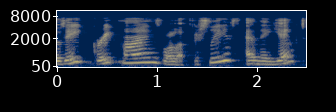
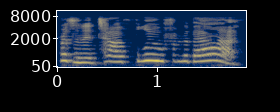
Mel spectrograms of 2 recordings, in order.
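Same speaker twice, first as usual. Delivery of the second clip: excited climax; 10 semitones higher, 7 dB louder than usual. A narrator's reading. Climax of story narration.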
